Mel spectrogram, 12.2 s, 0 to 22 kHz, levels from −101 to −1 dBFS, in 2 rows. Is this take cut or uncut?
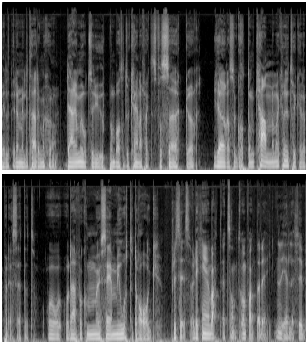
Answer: uncut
